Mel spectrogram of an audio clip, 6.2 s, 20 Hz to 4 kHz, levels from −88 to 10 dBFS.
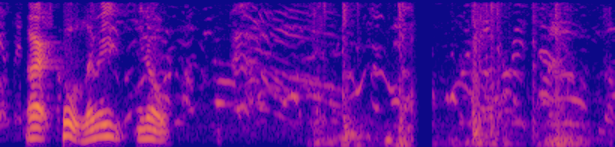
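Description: Right from the start there's a speech-tuned noise suppressor running over this audio, which isn't speech material, so it keeps mistaking sustained tones and tails for noise. The level pumps up and down by around 10 dB through the whole clip, with attacks getting through while held parts sag and thin out. All of it comes through a call path with nothing above 4 kHz, which fits a narrowband G.711 mu-law link at 64 kbps.

The first clear bite from the suppressor comes at 0.05 to 0.24 s, where the sound drops by about 15 dB. There's a longer one at 1.73 to 2.16 s, dipping about 14 dB. In both, the steady part of the sound sinks while anything sudden survives.

At 4.12 s the sound breaks off. The last bit is stretched into a fading buzz, then there's about a tenth of a second of silence, and the audio picks up again at 4.34 s with roughly 0.2 s simply gone. That's most likely a long network dropout, with the receiver concealing the gap before giving up and moving on.

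The suppressor then cuts twice more near the end, at 5.24 to 5.39 s and at 5.86 to 6.08 s, each about 13 dB down. Those are short dips where the decaying sound gets clipped off early.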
